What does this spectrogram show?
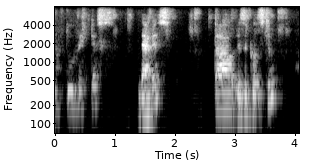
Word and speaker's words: tau: a Greek letter for T and it is pronounced as tau tau tau so tau vector which is a torque vector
